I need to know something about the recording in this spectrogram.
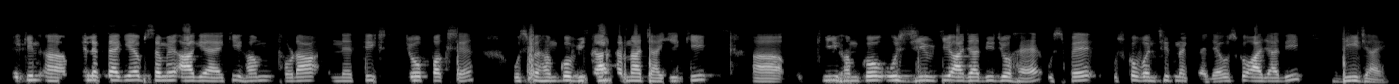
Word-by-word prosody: लेकिन 205 +3 -1
अ, 170 -3 +1
मुझे 160 +6 -1
लगता 200 +1 +3
है 195 - +6
कि 200 +1 0
अब 200 -1 +3
समय 190 +1 +4
आ 175 0 +9
गया 175 -2 +1
है 155 0 +1
कि 195 -2 -4
हम 180 +2 -2 0.2
थोड़ा 170 +3 +2 0.2
नैतिक 160 +5 -6 0.3
जो 185 +1 +3
पक्ष 180 -1 -1
है, 175 +4 -3 0.4
उसपे 165 +3 0
हमको 170 +3 +2
विचार 175 +1 +4
करना 175 0 +4
चाहिए 150 +2 -2
कि 200 +2 -2 0.5
अ, 140 -1 +2 0.4
कि 185 0 -2
हमको 175 +3 +3 0.2
उस 190 - +3 0.2
जीव 185 0 -1
की 200 - -1
आज़ादी 175 +1 +1
जो 180 0 +2
है 140 - 0
उसपे 180 +5 -1 0.3
उसको 175 +5 -2
वंचित 180 +1 -2
ना 170 - -2
किया 150 - -8
जाए, 140 +1 -1
उसको 165 +4 -4
आज़ादी 160 +7 -2 0.4
दी 170 +6 -1
जाए, 125 -10 -6
175 Hz, 185 wpm, -22 LUFS, 160-190 Hz, 0.5 s, आ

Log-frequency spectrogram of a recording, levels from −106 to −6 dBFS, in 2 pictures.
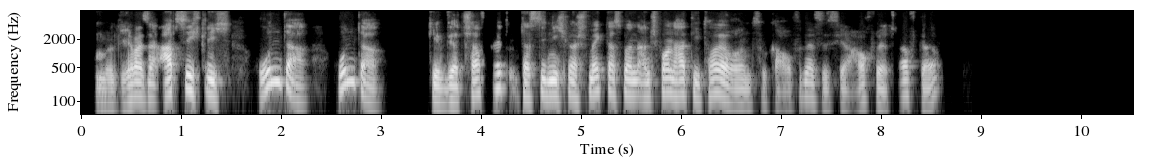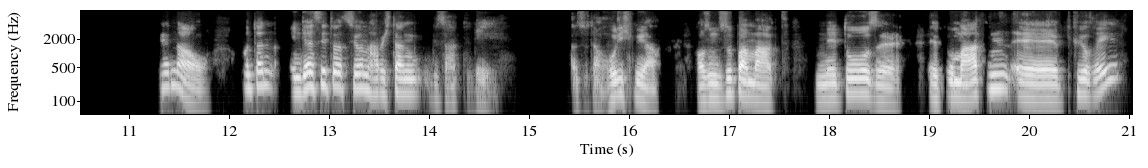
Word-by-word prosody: möglicherweise 120 +7 -2
absichtlich 145 -4 +1 0.3
runter 220 - 0 0.3
runtergewirtschaftet, 140 - -4
dass 120 -1 -2
sie 145 - -2
nicht 135 0 0
mehr 130 - 0
schmeckt, 150 +6 -4
dass 150 -1 -4
man 135 -2 +2
'n - - -4
Ansporn 140 +4 -2
hat, 140 +1 -1
die 125 -3 -6
teureren 90 -11 -1
zu - - -20
kaufen. 80 +8 -13
Das 120 -5 -7
ist 85 - -16
ja - - -11
auch - - -8
Wirtschaft, 135 0 -7
ja. - - -7 2.7
Genau. 195 - +1 0.3
Und 185 -1 -3
dann 205 0 +2
in 155 0 -1
der 195 +3 +7
Situation 195 -3 +2
habe 145 0 -1
ich 140 - -8
dann 145 -2 +2
gesagt: 115 -2 -13
„Ne, - - -12 0.7
also, - - -12
da - - -7
hole 125 +5 +1
ich 145 0 -8
mir 110 -7 +1 0.4
aus'm 115 +3 +2
Supermarkt 120 -6 +4 0.3
'ne 115 +1 0
Dose, 130 -7 +2 0.3
äh, 115 -2 -1
Tomaten 140 +10 +4
äh, 115 -2 +5
Püree, 145 - 0
135 Hz, 135 wpm, -22 LUFS, 115-155 Hz, 2.7 s, der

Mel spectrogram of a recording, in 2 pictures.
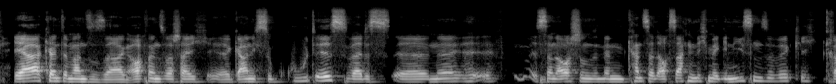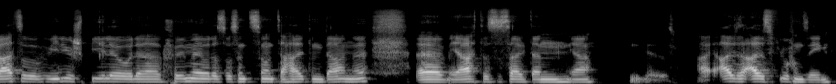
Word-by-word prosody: Ja, 145 +4 +10
könnte 150 -2 +3
man 130 -1 +4
so 120 - -6
sagen, 115 0 0
auch 130 +2 +4
wenn's 130 -2 +2
wahrscheinlich, 125 -1 -1
äh, 120 -2 -5
gar 120 +2 +3
nicht 130 0 +1
so 125 -2 -2
gut 150 +6 -11
ist, 185 -3 +6
weil 125 -1 +2
das 125 0 +1
äh, 125 0 -2
ne 140 +2 -3
äh, 135 -3 -18
ist - - +2
dann 135 - 0
auch 135 +2 +3
schon 135 -2 -2
dann 130 -1 0
kannst 150 +1 -1
du - - 0
halt 135 - -1
auch 125 - +1
Sachen 145 +2 +1
nicht 145 0 -4
mehr 135 - 0
genießen 145 +6 0
so 150 -1 -9
wirklich, 155 0 -9
gerade 130 +1 +1
so 130 -2 -5
Videospiele 135 +1 -4
oder 125 -1 -2
Filme 135 +1 -1
oder 130 0 -3
so 130 +1 -4
sind 130 0 -3
zur 130 0 0
Unterhaltung 125 0 -3
da, 125 +2 -2
ne? 130 +3 -2 0.5
Äh, 115 +1 +3
ja, 120 +2 +2
das 125 -1 -2
ist 120 +2 0
halt 120 -1 -2
dann 115 0 -1
ja, 115 0 -5 0.4
äh, - - -11 0.6
alle 140 0 -1
alles 130 0 +2
Fluch 130 -1 -8
und 120 -3 -2
Segen. 110 +1 -8
130 Hz, 210 wpm, -22 LUFS, 125-140 Hz, 0.6 s, Ja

